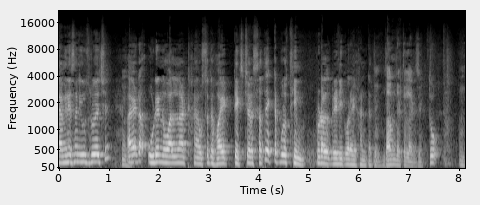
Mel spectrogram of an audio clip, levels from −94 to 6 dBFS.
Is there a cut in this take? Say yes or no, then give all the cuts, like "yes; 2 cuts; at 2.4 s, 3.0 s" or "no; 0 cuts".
no; 0 cuts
